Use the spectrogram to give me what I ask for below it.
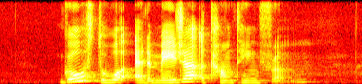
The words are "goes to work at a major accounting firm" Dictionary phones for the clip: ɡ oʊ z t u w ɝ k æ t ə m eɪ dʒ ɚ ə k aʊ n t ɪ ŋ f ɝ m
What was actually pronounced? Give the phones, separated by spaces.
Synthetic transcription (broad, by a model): ɡ oʊ s t u w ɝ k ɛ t ə m eɪ dʒ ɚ ə k aʊ n t ɪ ŋ f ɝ m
